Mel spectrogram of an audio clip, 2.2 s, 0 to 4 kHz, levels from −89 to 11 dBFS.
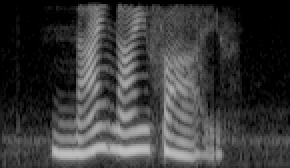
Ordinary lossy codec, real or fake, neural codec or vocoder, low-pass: none; fake; vocoder, 22.05 kHz, 80 mel bands, Vocos; 3.6 kHz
